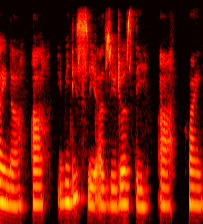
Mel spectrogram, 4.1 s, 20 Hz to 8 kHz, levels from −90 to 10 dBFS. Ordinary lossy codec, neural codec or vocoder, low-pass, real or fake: none; none; 7.2 kHz; real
